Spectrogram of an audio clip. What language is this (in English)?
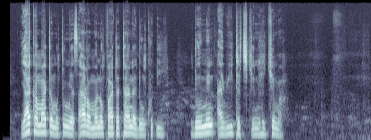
Hausa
